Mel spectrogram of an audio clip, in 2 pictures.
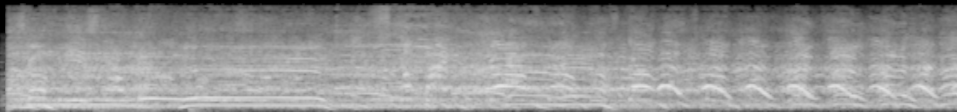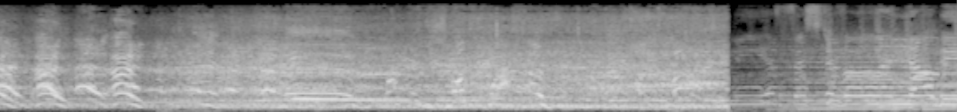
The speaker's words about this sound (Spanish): Entre otras cosas, además de gritos de fuera a fuera, les llaman escoria, les llaman absolutamente de todo. Al presidente, al director ejecutivo,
